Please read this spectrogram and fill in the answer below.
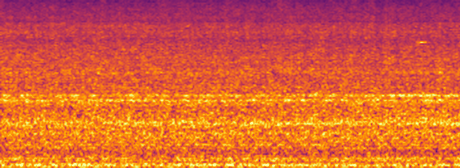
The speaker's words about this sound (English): The bus arrives at their new school. The kids stay inside the bus, staring out at the school.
